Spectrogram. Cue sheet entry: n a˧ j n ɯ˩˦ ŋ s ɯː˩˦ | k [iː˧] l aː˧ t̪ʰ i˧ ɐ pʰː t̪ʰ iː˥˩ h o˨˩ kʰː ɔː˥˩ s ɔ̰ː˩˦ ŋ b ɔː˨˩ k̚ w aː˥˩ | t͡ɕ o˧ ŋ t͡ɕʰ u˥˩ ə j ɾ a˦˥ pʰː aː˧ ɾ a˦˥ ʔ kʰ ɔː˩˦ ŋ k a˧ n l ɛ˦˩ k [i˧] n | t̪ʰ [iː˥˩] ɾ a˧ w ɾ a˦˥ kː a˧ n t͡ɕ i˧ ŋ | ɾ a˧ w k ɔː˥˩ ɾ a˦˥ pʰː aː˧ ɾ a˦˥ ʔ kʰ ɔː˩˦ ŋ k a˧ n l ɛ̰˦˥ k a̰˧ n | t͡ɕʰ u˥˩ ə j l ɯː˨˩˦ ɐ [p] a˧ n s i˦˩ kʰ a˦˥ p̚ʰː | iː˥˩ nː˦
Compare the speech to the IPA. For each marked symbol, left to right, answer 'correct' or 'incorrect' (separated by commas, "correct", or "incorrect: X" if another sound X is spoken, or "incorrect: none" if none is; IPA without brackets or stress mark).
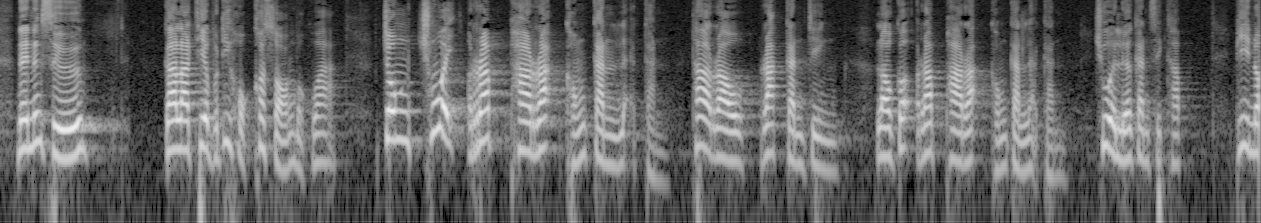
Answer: incorrect: aː˧, incorrect: a˧, incorrect: aː˥˩, incorrect: k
